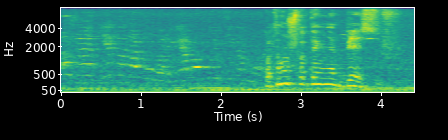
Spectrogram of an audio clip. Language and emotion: Russian, angry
